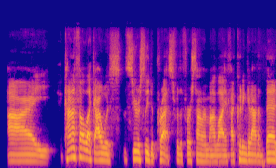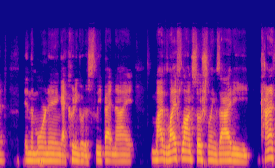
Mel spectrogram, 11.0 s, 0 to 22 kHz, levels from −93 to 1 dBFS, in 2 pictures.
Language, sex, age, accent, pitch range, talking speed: English, male, 20-39, American, 115-140 Hz, 205 wpm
